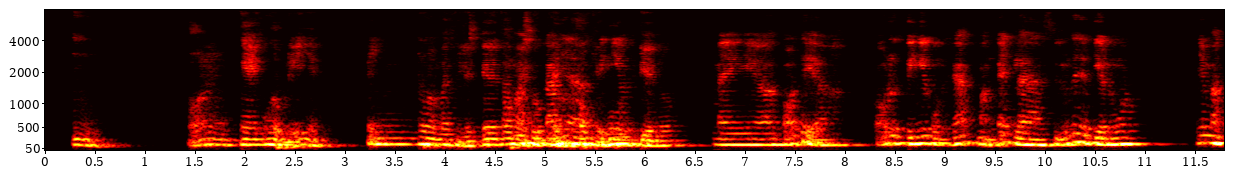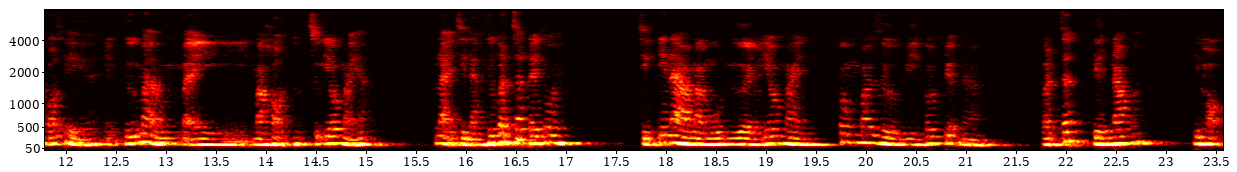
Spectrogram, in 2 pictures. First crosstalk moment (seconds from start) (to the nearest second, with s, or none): 5 s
